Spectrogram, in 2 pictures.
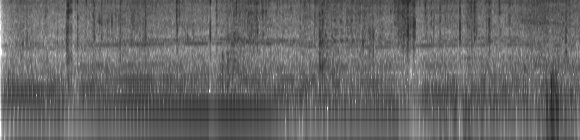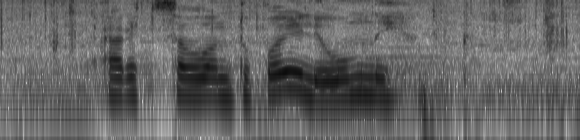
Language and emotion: Russian, neutral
